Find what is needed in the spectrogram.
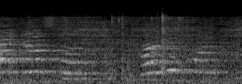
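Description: Young performers' voices: two short bits of speech from children, one at the start and another about a second and a half in.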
